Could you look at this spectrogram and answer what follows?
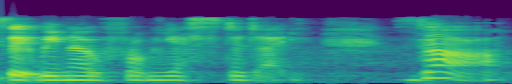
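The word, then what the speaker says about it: Xar: Czar, pronounced Czar, I don't know why, spelling is weird, was a wild young human boy who belonged to the wizard tribe.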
